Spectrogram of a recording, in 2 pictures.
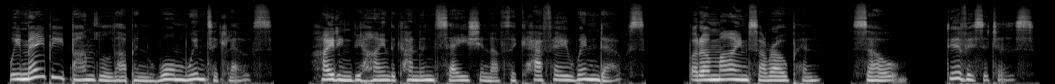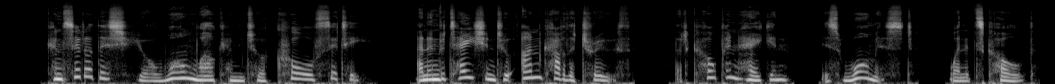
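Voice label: Danish, female, English; VisitCopenhagen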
